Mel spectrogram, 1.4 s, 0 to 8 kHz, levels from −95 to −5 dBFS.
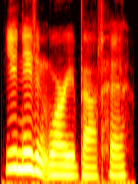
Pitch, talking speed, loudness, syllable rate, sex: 185 Hz, 215 wpm, -16 LUFS, 5.6 syllables/s, female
